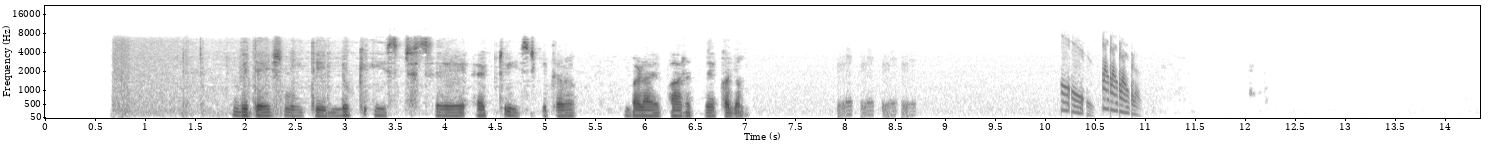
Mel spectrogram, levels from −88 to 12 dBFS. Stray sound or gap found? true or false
true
